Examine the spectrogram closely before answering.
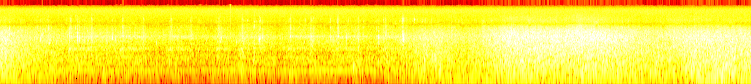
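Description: Water waves rushing and breaking in a laboratory wave flume, loud from about seven seconds in. Before that comes a quieter stretch with scattered clicks and a steady low hum.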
